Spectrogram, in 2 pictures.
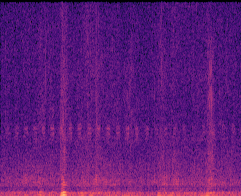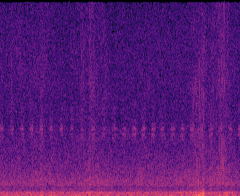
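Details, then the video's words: Bee swarm out of its hive giving a continuous low droning buzz, broken by a sharp close buzz or knock early on and a softer bump near the end. "bees therapy swarm natural buzzing sound"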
